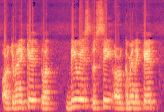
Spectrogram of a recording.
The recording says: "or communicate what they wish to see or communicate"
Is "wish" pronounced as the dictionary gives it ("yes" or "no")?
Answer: no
